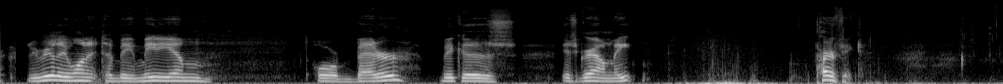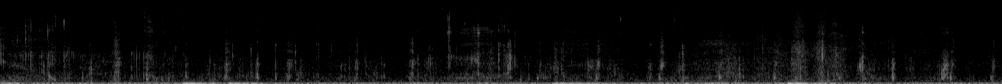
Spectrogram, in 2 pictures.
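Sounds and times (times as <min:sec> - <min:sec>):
person chewing with crunches: 0:07.8 - 0:20.0.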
